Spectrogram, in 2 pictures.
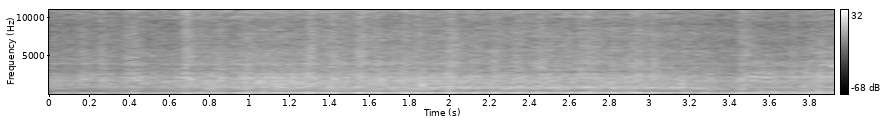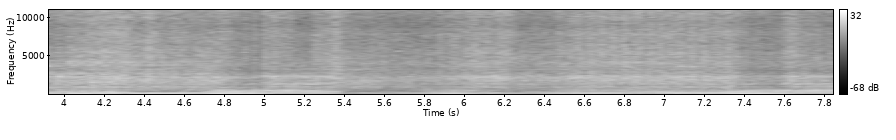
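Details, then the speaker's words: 1996 Polaris XCR 440 Special, EC45PL8 engine fitted with 38 mm carbs instead of the correct 34 mm: two-stroke revs unevenly with a wavering, stumbling pitch and never settles; runs poorly from the wrong carburetors. Crank bearings also grindy. "It still has the 440 special EC45 PL8, but it was missing the 34 mm carbs. It had 38s and it ran like crap."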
